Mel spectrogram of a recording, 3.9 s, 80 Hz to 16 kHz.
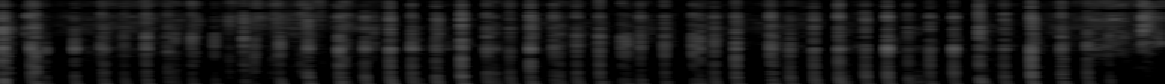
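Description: A 12-inch cardboard vinyl record jacket with glossy printed artwork of a face in glasses is held upright in one hand and tapped rapidly with the fingertips of the other on its flat, thin, hollow sleeve. About 37 quick, dull taps follow one another over roughly four seconds, each a short, bass-heavy thump that dies away almost at once.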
